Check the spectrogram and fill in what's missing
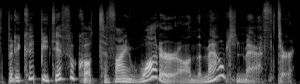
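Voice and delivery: high, fast, lisping servant voice; worried servant. A narrator's reading. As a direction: object hurriedly to your master. Servant timidly objects to master.

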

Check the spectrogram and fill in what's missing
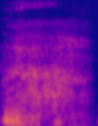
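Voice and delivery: put-on soft breathed-out old dragon sigh; long-gone memory sighed out softly. A narrator's reading. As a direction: let out a quiet, weary "ah". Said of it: "He sighed".

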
